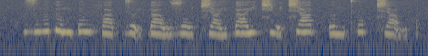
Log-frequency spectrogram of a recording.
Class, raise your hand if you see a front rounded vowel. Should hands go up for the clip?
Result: no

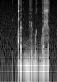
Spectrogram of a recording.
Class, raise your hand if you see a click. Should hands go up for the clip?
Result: yes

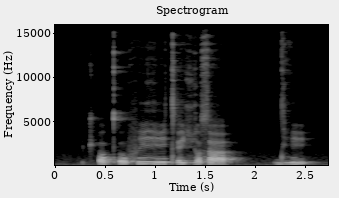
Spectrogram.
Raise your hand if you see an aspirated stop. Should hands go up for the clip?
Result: no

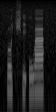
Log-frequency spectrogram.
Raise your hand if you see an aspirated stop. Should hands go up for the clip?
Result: yes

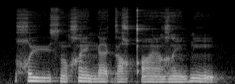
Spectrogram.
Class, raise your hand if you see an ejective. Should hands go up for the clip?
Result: yes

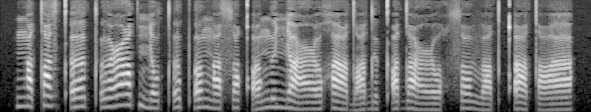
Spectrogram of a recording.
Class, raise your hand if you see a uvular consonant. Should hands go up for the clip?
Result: yes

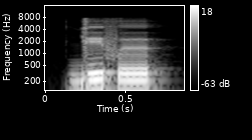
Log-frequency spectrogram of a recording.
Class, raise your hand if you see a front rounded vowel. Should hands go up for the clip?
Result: no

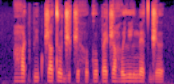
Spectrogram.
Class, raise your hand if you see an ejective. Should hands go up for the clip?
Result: no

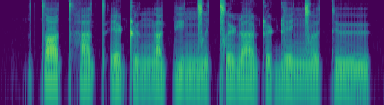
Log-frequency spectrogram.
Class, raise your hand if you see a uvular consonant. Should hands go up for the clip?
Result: no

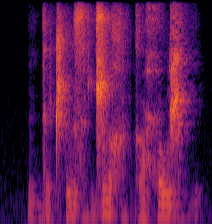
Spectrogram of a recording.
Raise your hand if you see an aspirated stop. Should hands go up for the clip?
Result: no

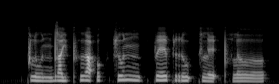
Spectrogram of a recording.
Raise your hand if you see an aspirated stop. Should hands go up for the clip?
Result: yes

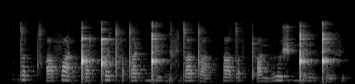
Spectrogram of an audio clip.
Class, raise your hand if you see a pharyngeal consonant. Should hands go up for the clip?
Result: no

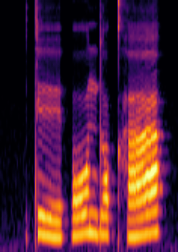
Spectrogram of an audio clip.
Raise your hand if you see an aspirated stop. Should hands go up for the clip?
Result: yes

